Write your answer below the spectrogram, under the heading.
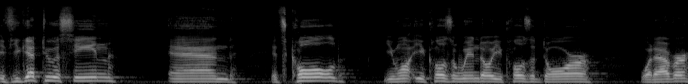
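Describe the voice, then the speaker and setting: Against a quiet background, a man with a Canadian accent speaks at a fairly slow pace. His pitch varies in an ordinary way. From Saskatchewan, Canada. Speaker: police forensic investigator; police forensics instructor. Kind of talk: lecture. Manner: casual and conversational, with many fillers. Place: meeting room.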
